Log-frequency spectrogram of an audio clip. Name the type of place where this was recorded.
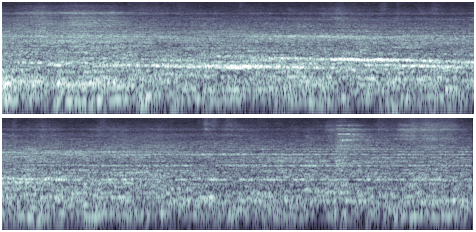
subway station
